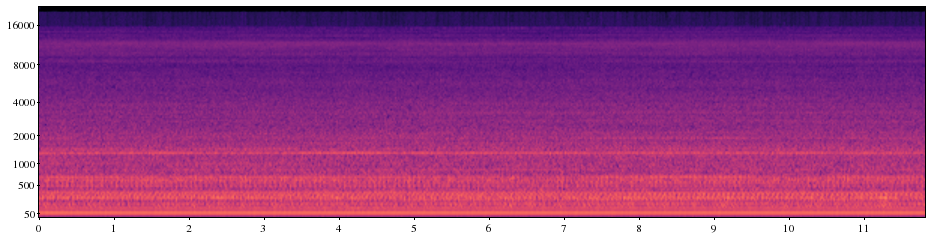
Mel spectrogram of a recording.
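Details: Turbocharged engine idling after a five-month winter build, before a clutch and shift test: steady idle with a faint whistle above a constant low hum, no knocks or hunting; starts and idles fine.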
